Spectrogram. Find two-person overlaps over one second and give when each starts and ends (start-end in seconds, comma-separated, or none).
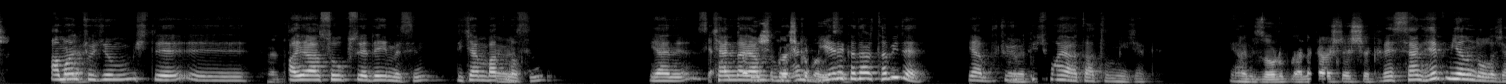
7.1-8.5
